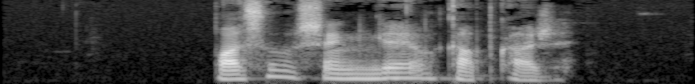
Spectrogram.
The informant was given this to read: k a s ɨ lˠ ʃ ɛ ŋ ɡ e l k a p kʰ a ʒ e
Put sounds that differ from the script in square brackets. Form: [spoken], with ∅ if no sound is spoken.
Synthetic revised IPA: [p] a s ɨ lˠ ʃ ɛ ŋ ɡ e l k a p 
